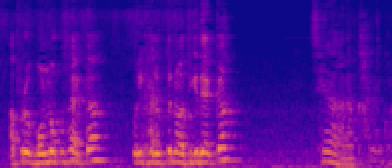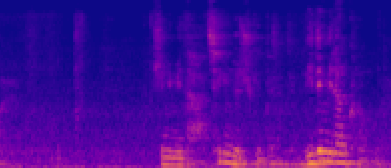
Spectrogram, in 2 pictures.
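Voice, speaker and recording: A man preaching a sermon as pastor, swinging between loud emphasis and hushed tones. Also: a little high, reverberant.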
